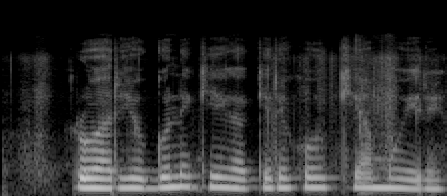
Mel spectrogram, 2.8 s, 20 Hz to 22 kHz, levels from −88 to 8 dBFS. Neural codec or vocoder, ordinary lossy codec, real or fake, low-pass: none; none; real; 10.8 kHz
